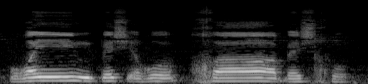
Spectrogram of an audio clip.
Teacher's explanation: আর গাইন খ গলার শেষ থেকে উচ্চারণ করব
